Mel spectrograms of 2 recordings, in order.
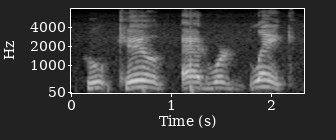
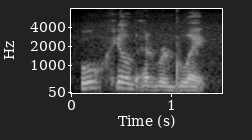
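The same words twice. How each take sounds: First: Loud, higher demand, stress on killed; demanding shout. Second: Said in the usual way. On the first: Acted. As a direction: bark it at the bar crowd. Interrogation, repeated louder.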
